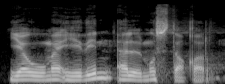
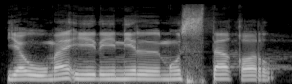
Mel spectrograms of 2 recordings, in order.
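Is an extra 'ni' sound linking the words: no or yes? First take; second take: no; yes. First: The words are said apart with no linking sound. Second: A linking 'nil' sound joins the words together.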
